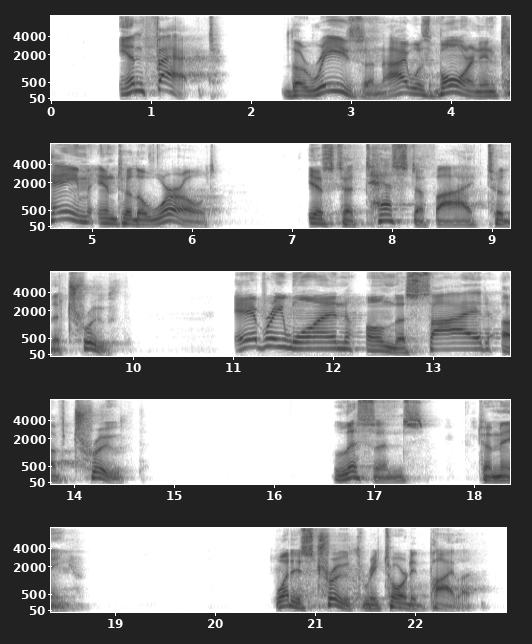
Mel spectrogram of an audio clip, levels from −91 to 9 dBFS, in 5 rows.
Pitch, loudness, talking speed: 165 Hz, -20 LUFS, 85 wpm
